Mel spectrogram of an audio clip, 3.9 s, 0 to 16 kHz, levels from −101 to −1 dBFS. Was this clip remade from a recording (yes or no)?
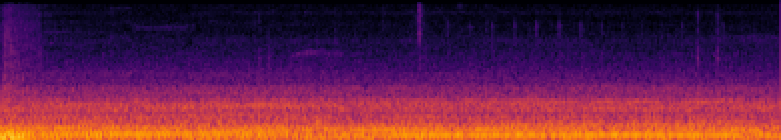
no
